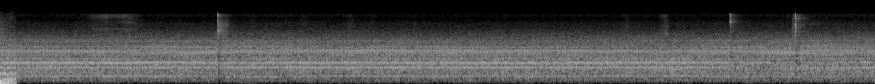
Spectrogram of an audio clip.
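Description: Steady machinery hum made up of several constant tones over a haze, with a few faint short clicks from handling the metal hose coupling.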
